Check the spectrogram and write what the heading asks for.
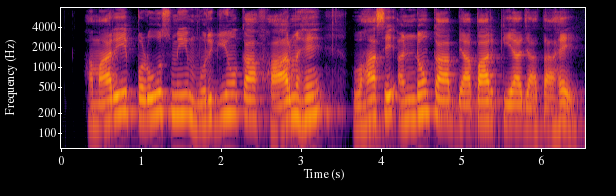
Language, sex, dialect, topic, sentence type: Hindi, male, Garhwali, agriculture, statement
